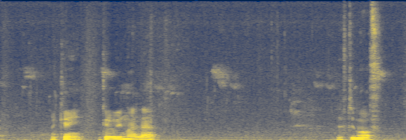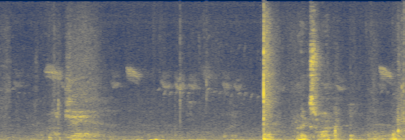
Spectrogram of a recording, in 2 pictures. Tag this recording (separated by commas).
outside, rural or natural, Coo, Speech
